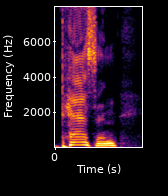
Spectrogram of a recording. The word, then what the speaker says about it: Passan: I keep screwing it up because I asked him how do you pronounce his name, and it's Passan, and he said he's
